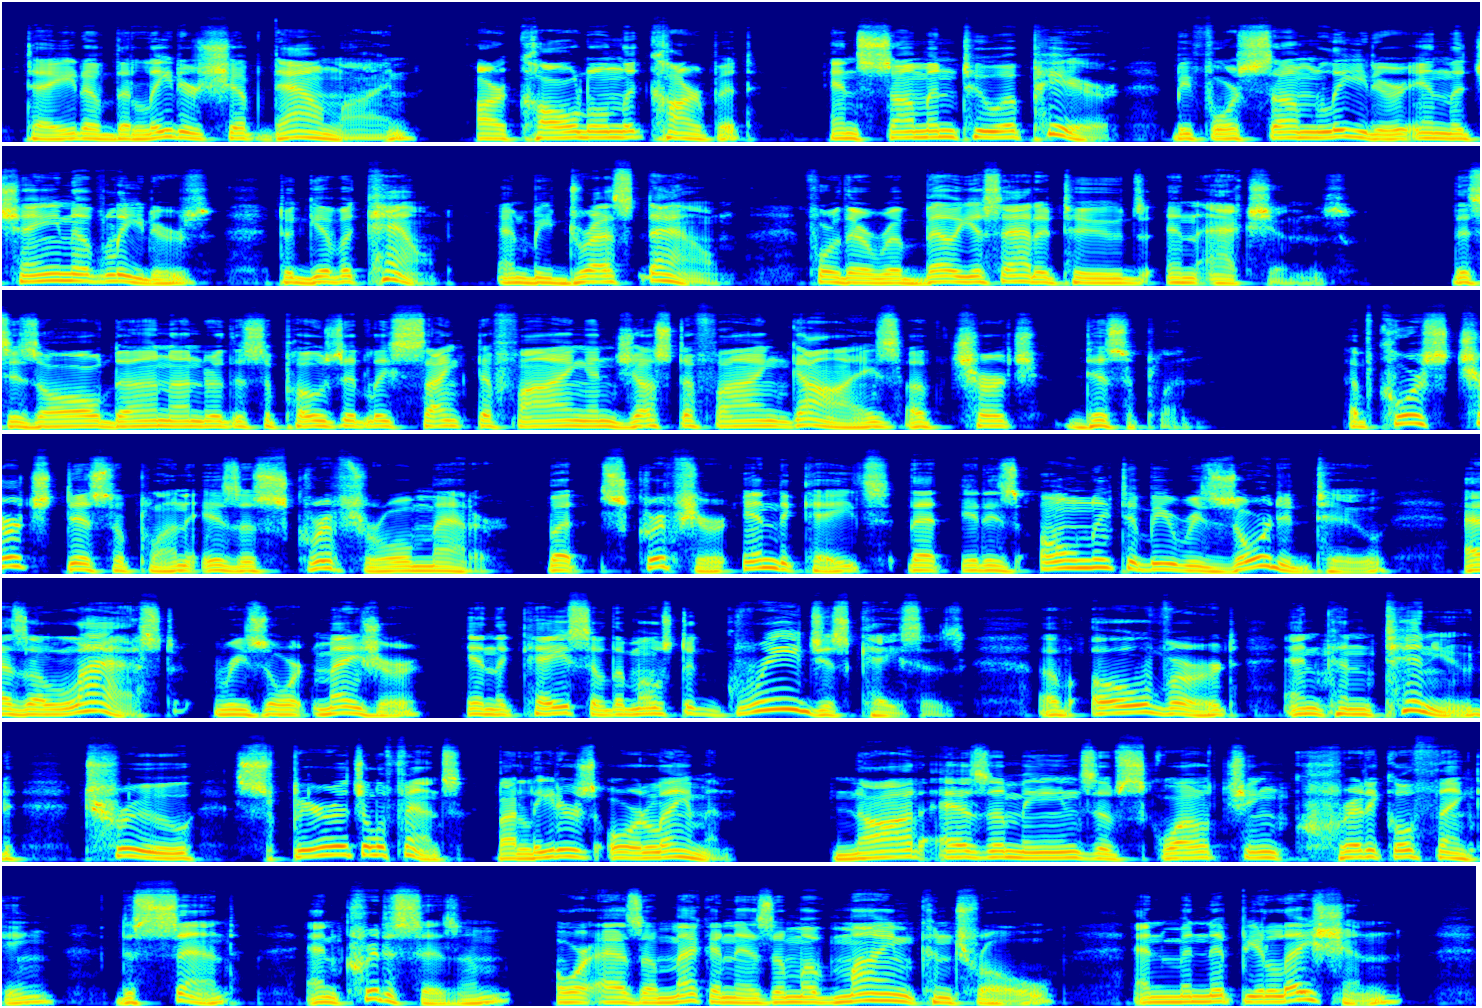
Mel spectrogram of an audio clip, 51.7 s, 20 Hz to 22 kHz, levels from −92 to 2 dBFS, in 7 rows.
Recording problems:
uneven, jittery; strongly; from 39 to 44 s

